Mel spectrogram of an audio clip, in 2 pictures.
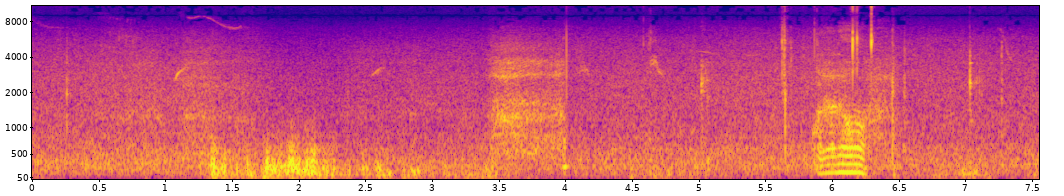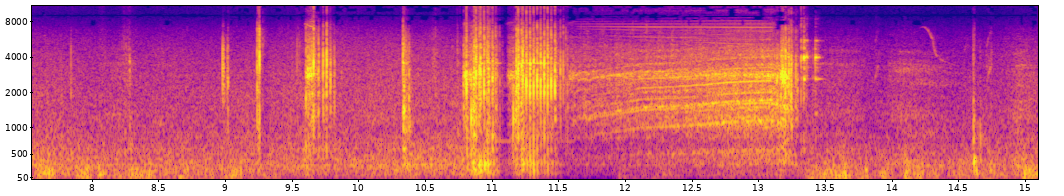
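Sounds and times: impact wrench whine: 10.8s - 13.5s.

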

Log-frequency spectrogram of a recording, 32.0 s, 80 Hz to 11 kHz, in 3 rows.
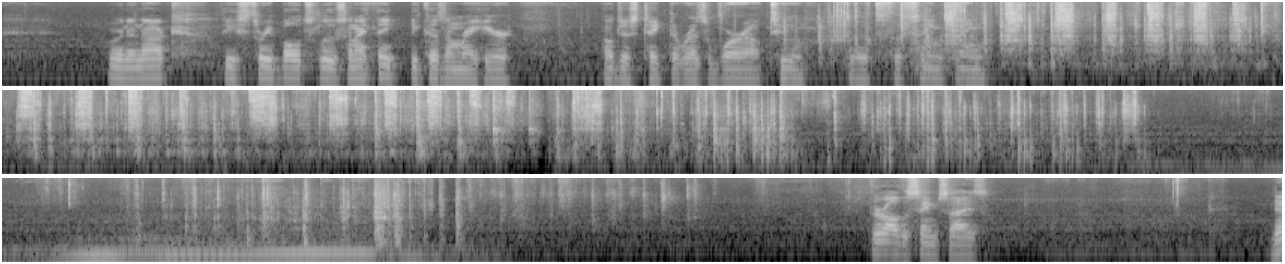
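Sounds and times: low steady hum: 0.0s - 32.0s.

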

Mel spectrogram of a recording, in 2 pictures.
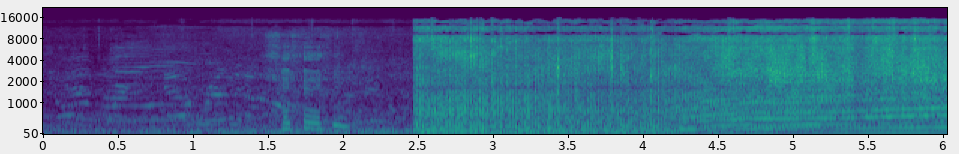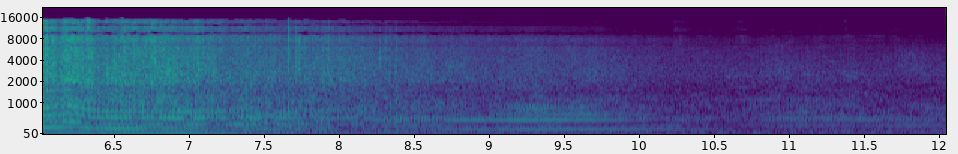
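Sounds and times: drag car engine at full throttle: 2.5s - 12.0s.

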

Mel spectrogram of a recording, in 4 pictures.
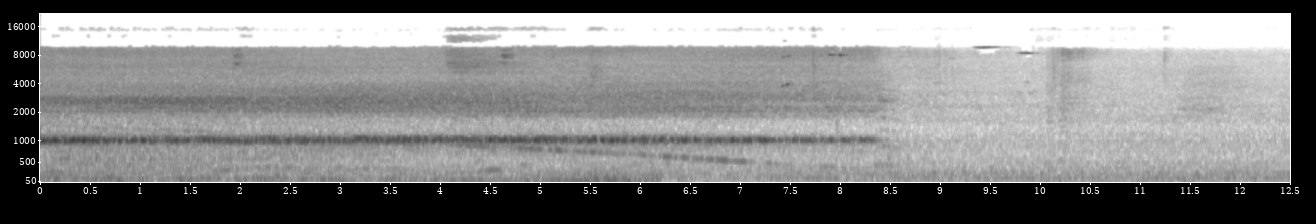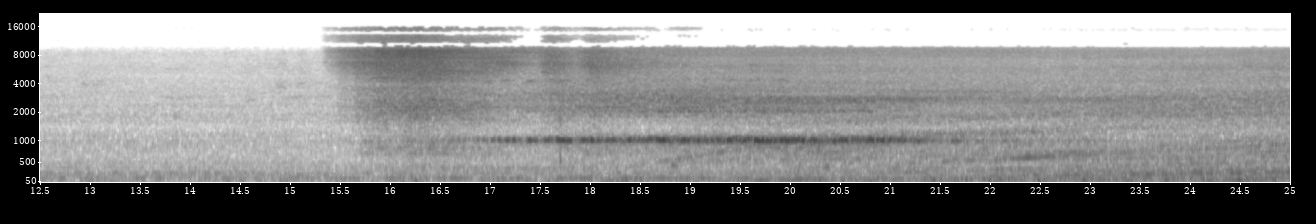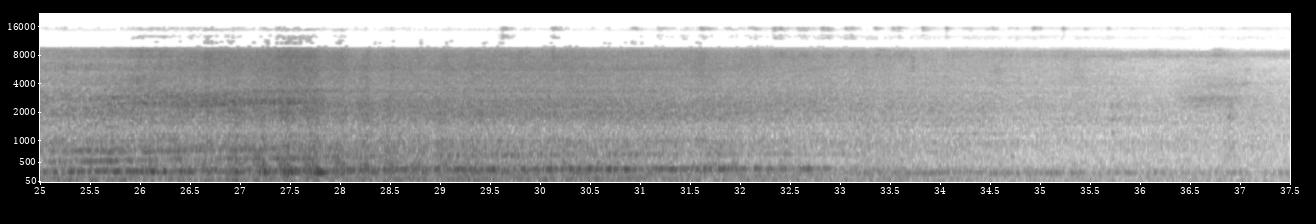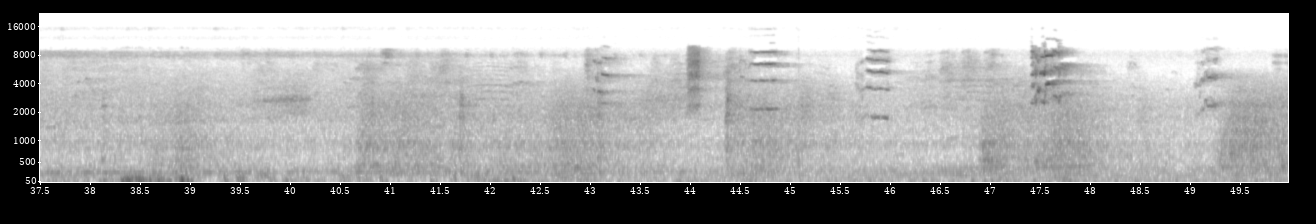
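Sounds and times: electric train whine: 0.0s - 9.0s, 15.4s - 38.4s
train rolling hum and rumble: 0.0s - 49.9s.

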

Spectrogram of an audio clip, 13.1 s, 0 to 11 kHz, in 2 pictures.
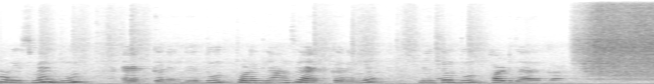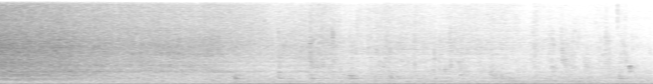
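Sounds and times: milk sizzling in hot pan: 5.7s - 13.0s.

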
